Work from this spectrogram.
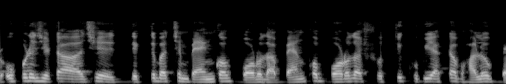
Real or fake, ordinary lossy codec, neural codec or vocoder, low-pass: real; none; none; none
